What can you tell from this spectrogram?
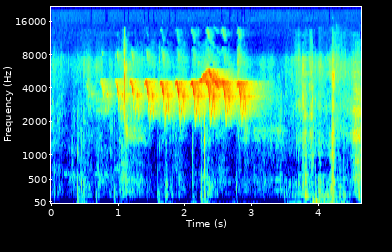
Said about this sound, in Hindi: यहाँ पे चिड़िया की आवाज़ कितनी मधुर है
